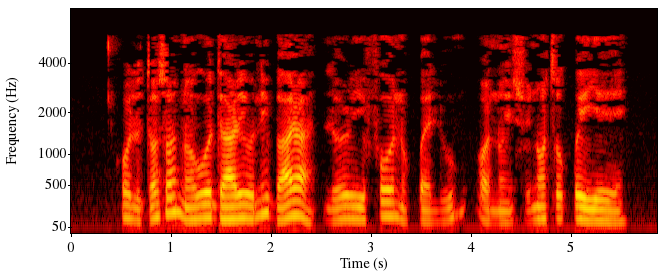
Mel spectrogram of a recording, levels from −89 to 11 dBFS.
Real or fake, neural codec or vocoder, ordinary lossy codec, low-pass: real; none; MP3, 24 kbps; 7.2 kHz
